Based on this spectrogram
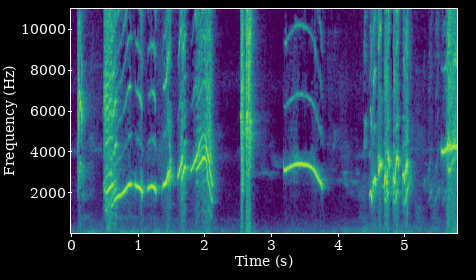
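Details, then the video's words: Fighting song of an oriental magpie-robin meant to provoke other males: a long wavering whistle over rapid chips, then a loud buzzy burst, a clear arched whistle, and fast chattering notes. "SUARA BURUNG kacer gacor NGEPLONG TARUNG konslet paling AMPUH buat PANCINGAN KACER agar EMOSI"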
